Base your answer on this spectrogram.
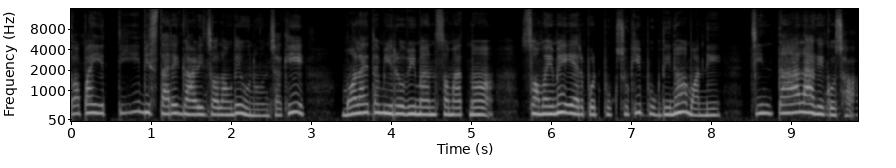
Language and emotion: Nepali, fearful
